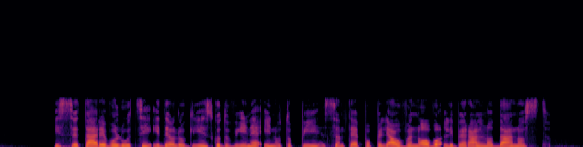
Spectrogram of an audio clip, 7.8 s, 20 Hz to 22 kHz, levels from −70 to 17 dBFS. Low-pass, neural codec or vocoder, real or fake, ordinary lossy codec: 7.2 kHz; none; real; none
